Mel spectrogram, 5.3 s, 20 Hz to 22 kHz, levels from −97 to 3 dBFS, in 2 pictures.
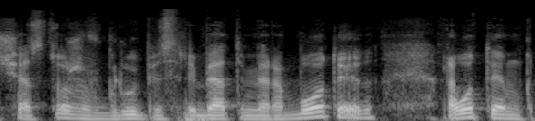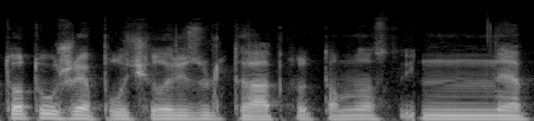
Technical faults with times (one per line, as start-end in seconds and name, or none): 2.26 damaged data in a compressed stream
4.73 damaged data in a compressed stream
